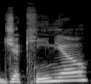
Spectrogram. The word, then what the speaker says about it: Giacchino: It's pronounced Giacchino. But the way you spell it is G-I-A-C-C-H-I-N-O.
